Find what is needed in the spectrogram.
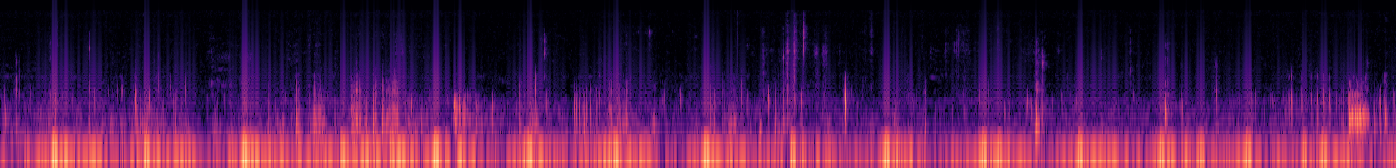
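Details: Stomach growling in hunger, tagged as empty-stomach sounds in an ASMR recording: irregular low gurgles, rumbles and pops from the belly, normal borborygmi from gas and fluid moving through the gut.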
